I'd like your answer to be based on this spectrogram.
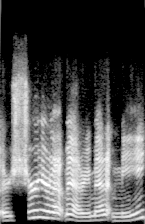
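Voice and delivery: playful, exaggerated, jokey comic voice. Retelling how the chef teased her in front of a group: imitating a comic voice. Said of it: "he said in a comic voice".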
